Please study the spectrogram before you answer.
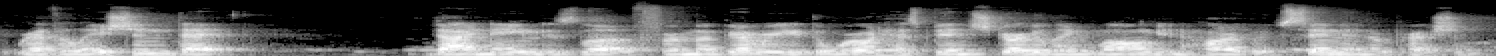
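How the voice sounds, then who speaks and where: Man, medium-low everyday pitch, scripted devotional reading, occasional stumbles and self-corrections, echoey room sound. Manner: halting reader, stumbles and corrects words. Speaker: church member giving a devotional reading. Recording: roomy, echoing sound.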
